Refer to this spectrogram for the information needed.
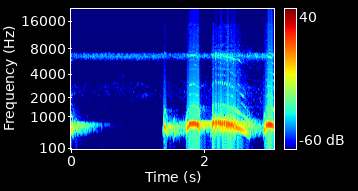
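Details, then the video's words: Tekukur, spotted dove, lure song for trapping: fading tail of a coo, a silence, then a new phrase of a short coo, a rising coo, a long descending note and another coo. "SUARA BERSIH BURUNG TEKUKUR AMPUH UNTUK PIKAT"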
